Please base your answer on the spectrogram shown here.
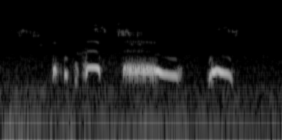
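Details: Spotted dove delivering a stimulating kích bổi coo for slow-cooing birds. Three stuttered notes and a rising hoot lead to a long buzzy coo that slides downward, then a short curved final note. Faint high bird chirps are also heard.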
